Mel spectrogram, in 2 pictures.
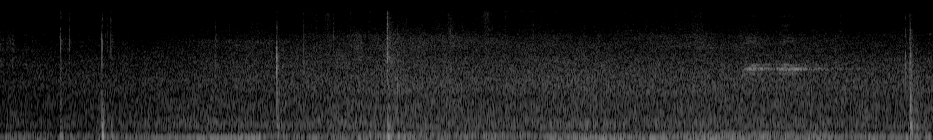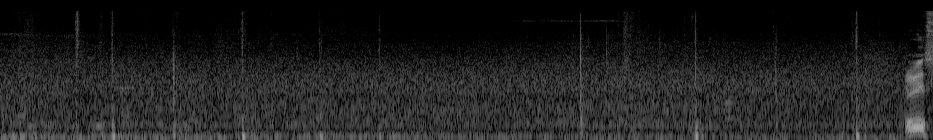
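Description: Footballs being struck and landing during goalkeeper drills: about a dozen short, irregular knocks over a steady background rumble.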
